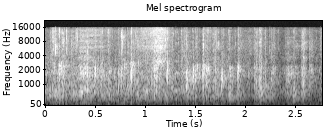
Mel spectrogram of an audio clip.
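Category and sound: crowd, audience applause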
